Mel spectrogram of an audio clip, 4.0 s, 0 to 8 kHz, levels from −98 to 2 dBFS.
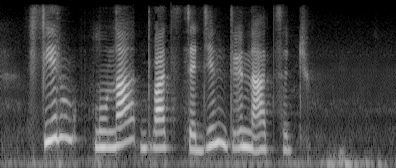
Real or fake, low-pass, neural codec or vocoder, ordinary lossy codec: fake; 7.2 kHz; codec, 24 kHz, 1.2 kbps, DualCodec; AAC, 48 kbps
